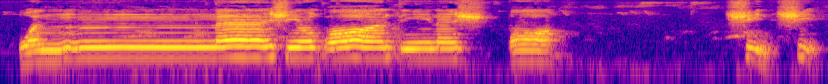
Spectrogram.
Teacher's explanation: Shin, shin. Shin ini udara ini menyebar dalam mulut yang banyak. Sedikit yang keluar dari mulut.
